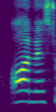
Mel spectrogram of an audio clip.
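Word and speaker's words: honest: एच हमारा हमेशा silent होता है। हम इसके कैसे प्रोनाउंस करते हैं? ऑनेस्ट बोलते हैं ना।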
